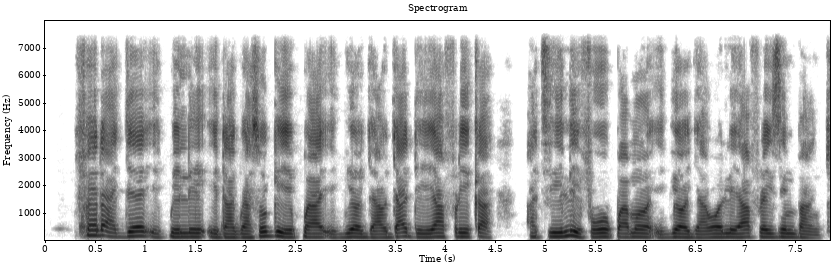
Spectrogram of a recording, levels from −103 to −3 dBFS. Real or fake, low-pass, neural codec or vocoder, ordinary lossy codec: real; 7.2 kHz; none; none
